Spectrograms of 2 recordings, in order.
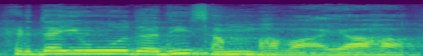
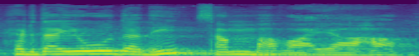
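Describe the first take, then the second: Both takes have the same delivery.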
